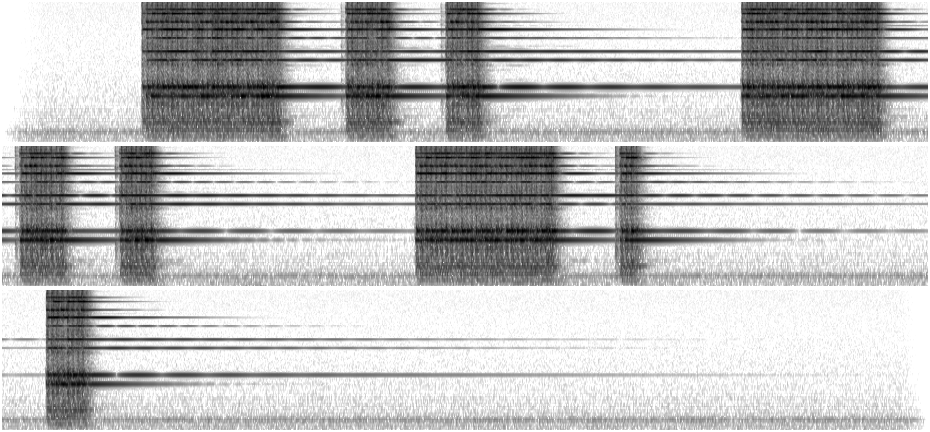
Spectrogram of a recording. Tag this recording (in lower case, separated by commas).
alarm, telephone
